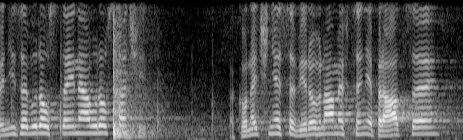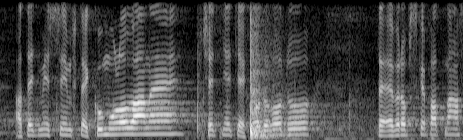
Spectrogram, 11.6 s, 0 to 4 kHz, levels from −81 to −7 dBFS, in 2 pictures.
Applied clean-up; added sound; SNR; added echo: none; Fireworks; 10 dB; none.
